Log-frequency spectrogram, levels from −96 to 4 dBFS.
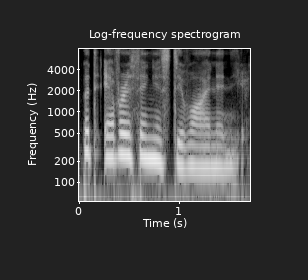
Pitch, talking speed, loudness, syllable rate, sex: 195 Hz, 210 wpm, -17 LUFS, 7.4 syllables/s, female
